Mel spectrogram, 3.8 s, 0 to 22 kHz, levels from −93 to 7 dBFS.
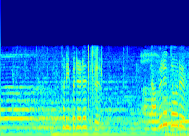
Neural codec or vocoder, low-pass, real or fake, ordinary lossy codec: none; 5.4 kHz; real; none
